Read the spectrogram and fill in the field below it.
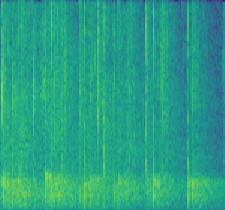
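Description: An audience applauds the event's organisers steadily, a dense wash of many hands clapping at a fairly loud level with a few sharper claps standing out, and no voices over it.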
